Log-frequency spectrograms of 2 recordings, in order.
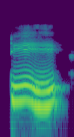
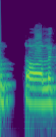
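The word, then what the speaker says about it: talk: Next है TAL के, इसको टॉलक नहीं पढ़ना है, टॉक। एल यहाँ पे हमेशा साइलेंट रहता है, जब भी के से पहले एल आता है वहां एल साइलेंट रहता है।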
